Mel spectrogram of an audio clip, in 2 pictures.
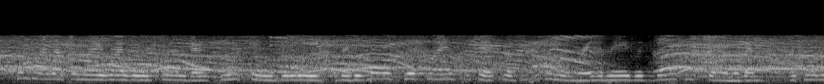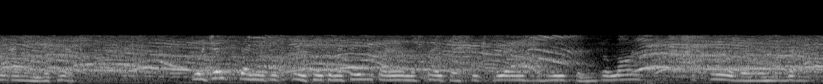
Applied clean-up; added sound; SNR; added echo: none; Crowd; 0 dB; reverberation time 2.9 s.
